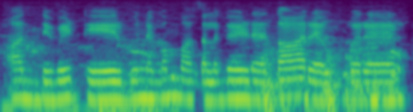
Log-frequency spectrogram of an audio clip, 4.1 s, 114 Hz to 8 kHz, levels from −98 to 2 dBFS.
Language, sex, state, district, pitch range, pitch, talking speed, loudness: Rajasthani, female, Rajasthan, Churu, 175-190 Hz, 185 Hz, 190 wpm, -18 LUFS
